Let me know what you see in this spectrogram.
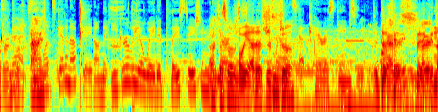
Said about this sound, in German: Ich möchte nur den Schnipper haben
